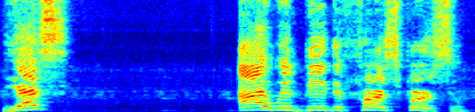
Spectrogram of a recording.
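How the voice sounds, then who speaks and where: A woman's voice: high voice, animated, extremely slow, sharp tone. A woman with a Jamaican accent giving an emphatic, repetitive motivational talk to listeners. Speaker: motivational speaker.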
